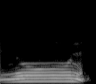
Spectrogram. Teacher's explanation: جس طرح سے نون کی ادائیگی کیا ہے، آپ ناک کے اندر غنا کرتے ہیں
